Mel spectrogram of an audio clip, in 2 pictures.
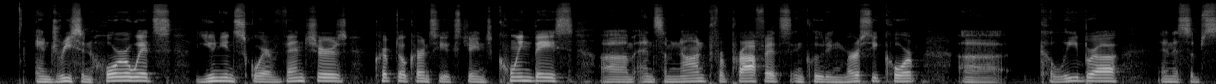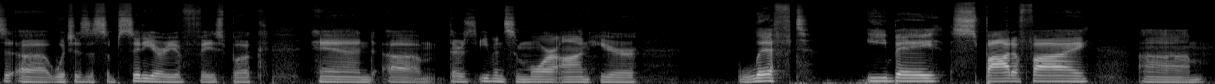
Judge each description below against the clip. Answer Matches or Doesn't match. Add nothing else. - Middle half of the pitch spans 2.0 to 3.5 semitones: Doesn't match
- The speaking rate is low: Matches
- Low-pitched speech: Matches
